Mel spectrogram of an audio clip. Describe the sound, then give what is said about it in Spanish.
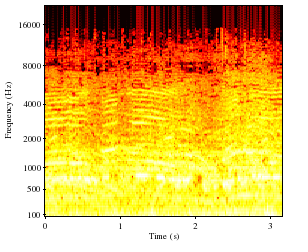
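A loud crowd at the San Sebastián Festival cheers and calls out to greet Pedro Almodóvar on his 75th birthday, many voices overlapping in a dense, steady roar with some raised shouts rising above it for about three seconds. “Esta vez es el cariño del público que ha recibido así a Pedro Almodóvar en sus 75 cumpleaños.”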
